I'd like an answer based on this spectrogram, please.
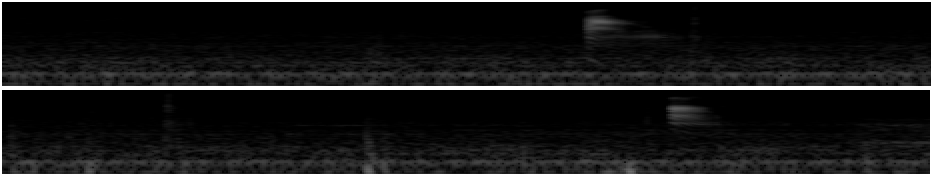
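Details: A male Bengal cat just waking from a nap gives two brief, high, clear meows about five seconds apart against a low background hum in a quiet room.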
